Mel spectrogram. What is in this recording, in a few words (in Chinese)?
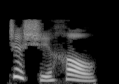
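"这时候", Mandarin Chinese; hsk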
